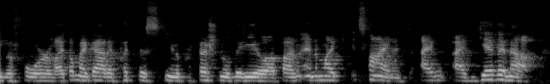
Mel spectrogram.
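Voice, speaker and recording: A woman speaks at a fairly quick pace in an unremarkable speaking voice, her medium pitch held to fairly even intonation. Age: 60s. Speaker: psychologist and podcast co-host. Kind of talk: casual chat.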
